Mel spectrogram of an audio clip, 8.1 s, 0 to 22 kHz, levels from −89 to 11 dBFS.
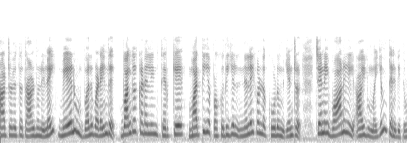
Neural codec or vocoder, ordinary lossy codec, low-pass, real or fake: codec, 16 kHz, 2 kbps, FunCodec, trained on LibriTTS, 25 frames a second; none; none; fake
